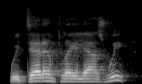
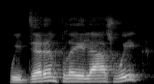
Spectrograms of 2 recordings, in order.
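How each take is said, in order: The two takes are said the same way.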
